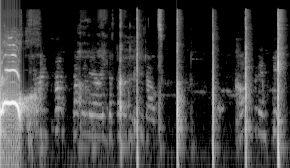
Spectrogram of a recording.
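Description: A short loud cry, then hand claps: six sharp single claps at uneven spacing through the second half.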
